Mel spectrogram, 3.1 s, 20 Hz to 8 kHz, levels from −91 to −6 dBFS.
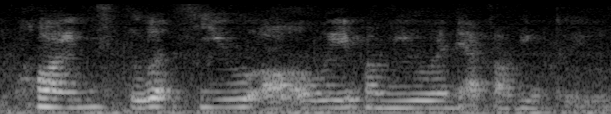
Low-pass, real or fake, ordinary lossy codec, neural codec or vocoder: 7.2 kHz; fake; none; codec, 44.1 kHz, 7.8 kbps, DAC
